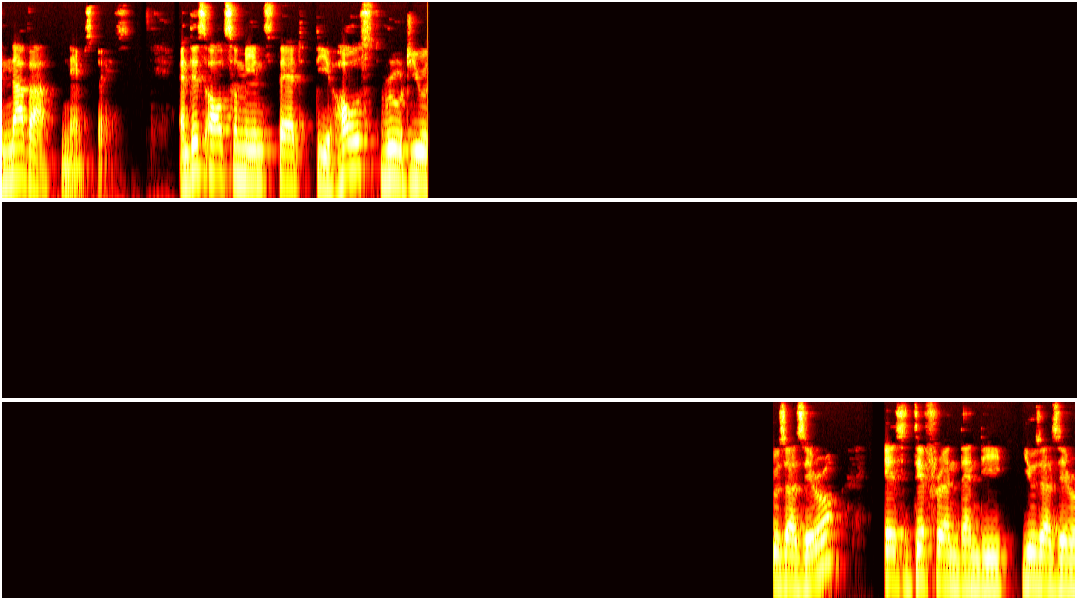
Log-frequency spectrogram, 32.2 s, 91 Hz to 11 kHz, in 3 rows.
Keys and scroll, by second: 4.0-14.6 typing, 4.3 super+7, 14.6 super+1, 18.6 super+7, 19.6-29.3 typing, 28.0 Return.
